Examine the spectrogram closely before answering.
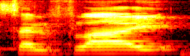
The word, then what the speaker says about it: Selfly: you about the AEE Selfly, or pronounced Self fly Self takes a selfie, or selfly takes a selfly well I don't know ...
